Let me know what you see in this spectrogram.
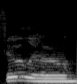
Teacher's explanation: just like a K sound and then a TH sound, and that's it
